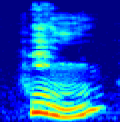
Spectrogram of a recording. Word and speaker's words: 粉: This is why we pronounce this whole kanji fun.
